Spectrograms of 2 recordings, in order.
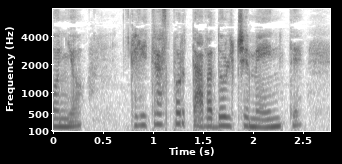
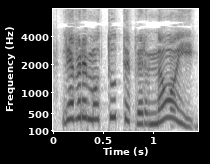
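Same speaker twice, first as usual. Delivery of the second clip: put-on much higher, loud happy cry of a girl; excited shout; 11 semitones higher, 6 dB louder than usual. A narrator's reading. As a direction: call it out in delight. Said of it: "gridò Jane".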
